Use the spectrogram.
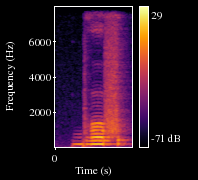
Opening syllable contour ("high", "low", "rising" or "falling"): low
